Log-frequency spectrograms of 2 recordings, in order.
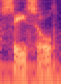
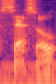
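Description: First: The name is said in an American pronunciation. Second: The name is said in a non-American pronunciation.

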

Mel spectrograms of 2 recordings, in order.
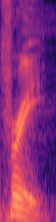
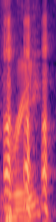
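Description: First: It starts with an 'f' sound. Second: It starts with a 'th' sound.

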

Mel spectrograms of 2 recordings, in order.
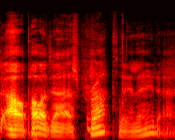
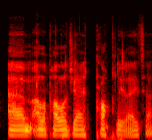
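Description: First: The tone sounds warm and polite. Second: The tone sounds curt and rude. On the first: The apology is sincere. The speaker calls it right. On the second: The apology is not sincere. The speaker calls it wrong.

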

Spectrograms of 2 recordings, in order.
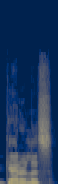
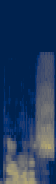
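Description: First: The stress is on the first syllable. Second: The stress is on the second syllable. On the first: The speaker calls it right. "That's why the garrulous podcast" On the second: The speaker calls it wrong. "I put the stress on the wrong syllable"

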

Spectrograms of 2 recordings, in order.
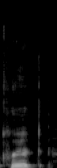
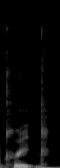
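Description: First: It is said with the local short vowel, crick. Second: It is said with a long vowel, creek.

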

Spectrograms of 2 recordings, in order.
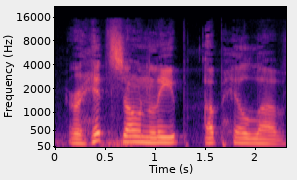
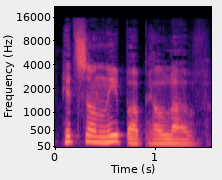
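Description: First: It is said at a slower pace. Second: It is said at a faster pace.

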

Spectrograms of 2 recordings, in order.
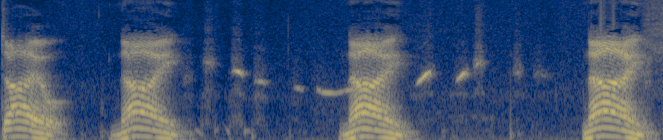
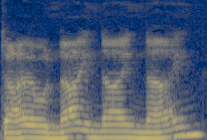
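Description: First: Each nine is said slowly with long pauses. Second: The number is said quickly without pauses. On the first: The speaker calls it right. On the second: The speaker calls it wrong.

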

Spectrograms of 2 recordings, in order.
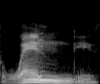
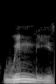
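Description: First: The first vowel sounds like 'eh'. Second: The first vowel sounds like 'ih'. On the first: The speaker calls it right. "it's Wendy's" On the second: The speaker calls it wrong. "it's not Wendy's"

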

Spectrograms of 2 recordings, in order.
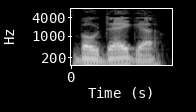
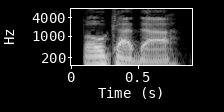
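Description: First: The word is said as bo-de-ga. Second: The word is said as bo-ga-da. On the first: The speaker calls it right. "It's bodega" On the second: The speaker calls it wrong. "It's not bogada"

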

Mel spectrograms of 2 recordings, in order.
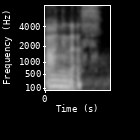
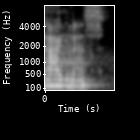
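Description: First: The name is pronounced in a Swedish way. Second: The name is pronounced in an English way. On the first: The name is said as in its own language. "you say Agnes in Swedish" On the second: The name is adapted for English listeners. "in English speaking contexts, when she introduces herself"

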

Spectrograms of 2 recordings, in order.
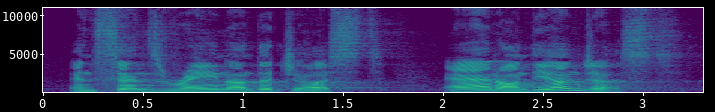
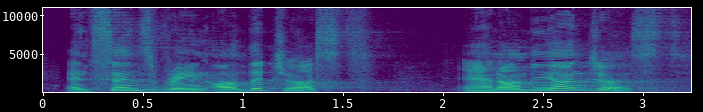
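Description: No difference in how they are said.

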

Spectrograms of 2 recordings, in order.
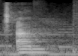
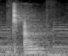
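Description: First: The word is said slowly, vowel clearly drawn out. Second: The word is said quickly, vowel barely heard. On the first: "Si lo dijera despacio sería cham" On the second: "pero ya rápido cham"

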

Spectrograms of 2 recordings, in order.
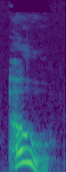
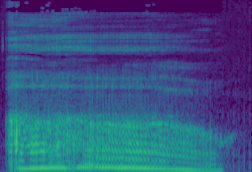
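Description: First: It sounds surprised. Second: It sounds like slow understanding.

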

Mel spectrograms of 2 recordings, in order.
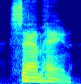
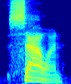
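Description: First: The word is read as English spelling suggests. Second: The word is not read as its spelling suggests. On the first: The speaker calls it wrong. "pronounces as Samhain. That is not how you say the word" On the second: The speaker calls it right. "It's Samhain"

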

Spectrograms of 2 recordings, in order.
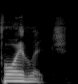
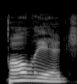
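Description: First: The first part sounds like the word 'foil'. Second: The first part does not sound like 'foil'. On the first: The speaker calls it wrong. "not foliage" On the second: The speaker calls it right. "your buddy Craig said it's foliage"

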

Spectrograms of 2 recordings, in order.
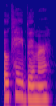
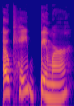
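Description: First: It is said flat and unexcited. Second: It is said sassy, like a teenager.

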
